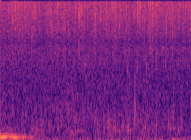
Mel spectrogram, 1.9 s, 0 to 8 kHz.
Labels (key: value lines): label: biophony
recorder: SoundTrap 300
